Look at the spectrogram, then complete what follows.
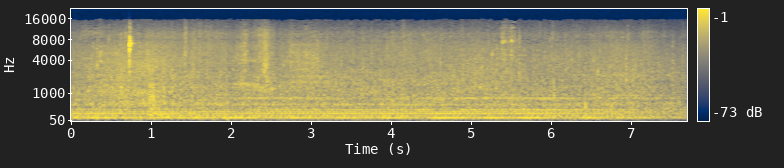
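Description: A sailing yacht's inboard diesel engine running steadily, under wind and water noise.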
